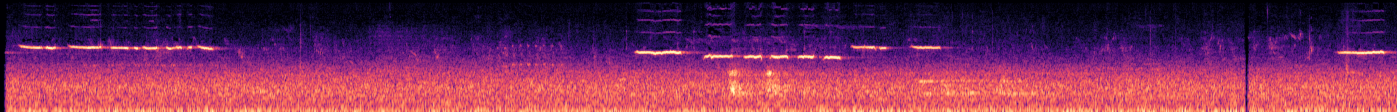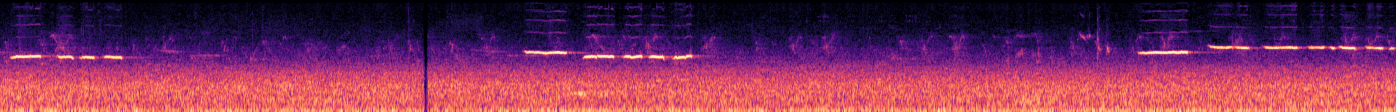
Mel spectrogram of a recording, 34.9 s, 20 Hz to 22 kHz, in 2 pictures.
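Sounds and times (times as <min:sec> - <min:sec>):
sparrow whistled song: 0:08.0 - 0:11.8, 0:16.7 - 0:19.1, 0:24.0 - 0:26.3, 0:31.7 - 0:34.9.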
